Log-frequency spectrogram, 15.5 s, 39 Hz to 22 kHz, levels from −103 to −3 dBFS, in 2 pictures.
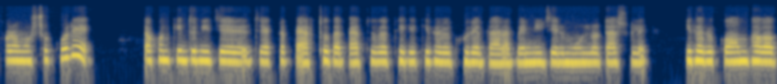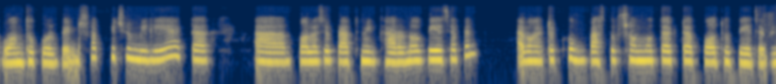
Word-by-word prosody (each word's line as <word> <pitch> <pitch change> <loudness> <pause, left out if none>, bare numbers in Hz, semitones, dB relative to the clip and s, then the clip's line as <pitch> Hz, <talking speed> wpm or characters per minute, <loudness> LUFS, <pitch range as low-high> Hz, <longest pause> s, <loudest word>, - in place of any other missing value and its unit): পরামর্শ 230 -1 +1 0.2
করে 315 +4 +5 0.7
তখন 235 +1 +1
কিন্তু 240 -1 +2
নিজের 225 -1 +2 0.2
যে 225 - -7
একটা 220 +1 -7
ব্যর্থতা, 215 +1 +1
ব্যর্থতা 215 +2 -1
থেকে 215 -1 0
কিভাবে 220 -2 0
ঘুরে 210 -2 0
দাঁড়াবেন? 195 +1 -1
নিজের 205 0 -1
মূল্যটা 205 0 -1
আসলে 205 0 -5 0.4
কিভাবে 230 -1 +4
কম 220 0 +4
ভাবা 220 -1 +5
বন্ধ 200 0 +2 0.2
করবেন? 195 0 0 0.2
সবকিছু 295 -1 -5
মিলিয়ে 245 +3 +2
একটা 255 -6 -2 0.6
আ - - +3 0.4
বলা 220 0 +3
যায় 235 0 -1
প্রাথমিক 220 +1 0
ধারণাও 215 +2 +2
পেয়ে 250 0 +7
যাবেন। 255 +8 -2 0.5
এবং 230 - +3
একটা 245 +2 -2
খুব 275 -1 +2 0.2
বাস্তবসম্মত 235 +1 +1
একটা 230 0 -2 0.2
পথও 210 +1 +1
পেয়ে 195 -2 +1
যাবেন। 195 +2 -2
225 Hz, 150 wpm, -21 LUFS, 210-235 Hz, 0.7 s, পেয়ে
